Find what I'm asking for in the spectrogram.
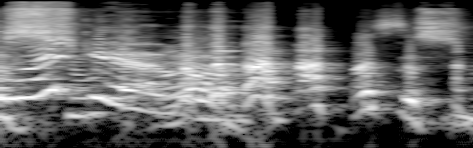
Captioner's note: laughs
